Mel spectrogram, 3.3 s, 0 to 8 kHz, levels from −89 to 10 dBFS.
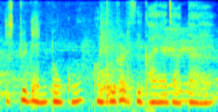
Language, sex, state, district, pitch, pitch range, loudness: Hindi, female, Madhya Pradesh, Umaria, 190 Hz, 180-200 Hz, -14 LUFS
